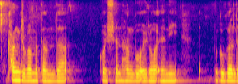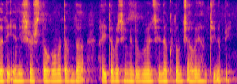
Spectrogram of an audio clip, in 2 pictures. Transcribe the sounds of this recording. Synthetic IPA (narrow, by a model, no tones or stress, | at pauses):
kʰaŋdɾibɐmɐtɐmdɐ | kojsɐnɦaŋbɐo̰jɾɔʔeni | ɡuɡɐldɐdiʔḛnisɐɾstowbɐmɐtɐmdɐhɐjtʰɐbɐsiŋɐduɡuɐsinɐkʰudoŋt͡ʃabɐniantʰinʔɐpi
